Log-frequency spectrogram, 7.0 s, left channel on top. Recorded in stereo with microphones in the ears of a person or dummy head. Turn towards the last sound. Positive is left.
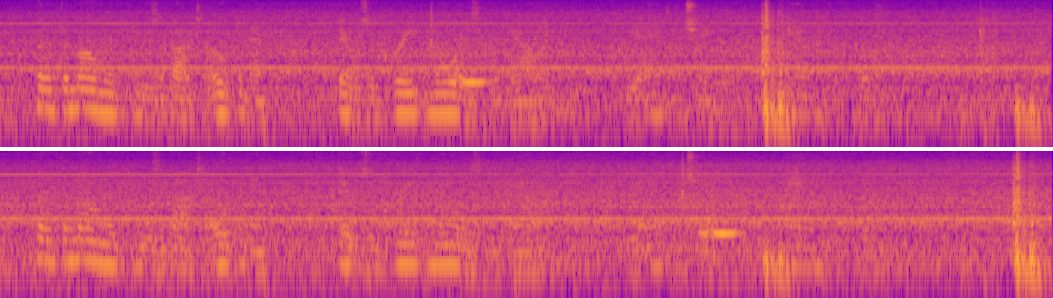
turn(degrees=55)  # may be behind; listen again after turning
